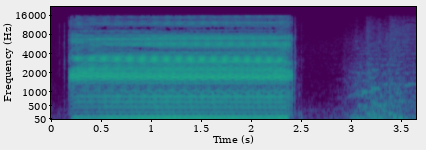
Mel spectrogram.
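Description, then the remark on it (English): A loud, steady electric razor buzz runs for a little over two seconds with a rich, even hum, then cuts off abruptly, leaving faint murmuring voices in the background. “I did see the electric razor.”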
